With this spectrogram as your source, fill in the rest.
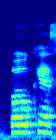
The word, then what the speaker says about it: Baucus: I think, it's very important to get in touch with Senate Finance Committee Chairman Max Baucus. I think that's how you pronounce his last name. Baucus, yeah, from Montana.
